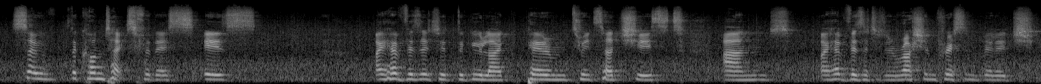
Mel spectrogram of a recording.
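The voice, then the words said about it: Speaks with a foreign accent. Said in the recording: “I apologize for my accent.”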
